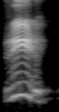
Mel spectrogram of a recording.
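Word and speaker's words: read: या डज नहीं आएगा रीड रेड रेड correct रेड रेड रीड रेड रेड bus pronunciation अलग है स्पेलिंग सेम है करेक्ट ओके आई अंडरस्टूड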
